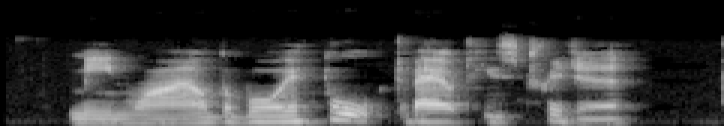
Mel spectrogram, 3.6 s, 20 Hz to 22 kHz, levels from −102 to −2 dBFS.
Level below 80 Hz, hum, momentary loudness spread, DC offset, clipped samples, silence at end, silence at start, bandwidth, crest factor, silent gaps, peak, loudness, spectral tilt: -70 dBFS; none; 7 LU; under 0.1%; under 0.1%; 0.5 s; 0.35 s; 8.4 kHz; 24 dB; none; -4 dBFS; -26 LUFS; -3 dB/octave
